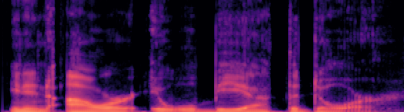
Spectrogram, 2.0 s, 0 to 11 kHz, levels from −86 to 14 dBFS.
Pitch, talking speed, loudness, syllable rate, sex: 100 Hz, 265 wpm, -18 LUFS, 5.0 syllables/s, male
